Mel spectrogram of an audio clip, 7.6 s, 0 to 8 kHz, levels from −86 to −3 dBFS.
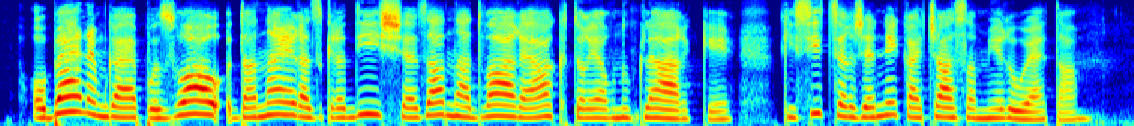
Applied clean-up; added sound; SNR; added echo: none; none; none; none.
